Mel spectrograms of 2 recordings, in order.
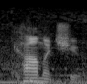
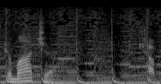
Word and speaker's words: Camacho: Terry Crews is President Kamachu.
